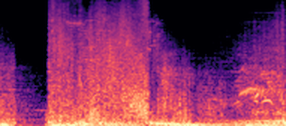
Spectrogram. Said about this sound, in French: We have breaking news. A large explosion has gone off in the center of the city.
